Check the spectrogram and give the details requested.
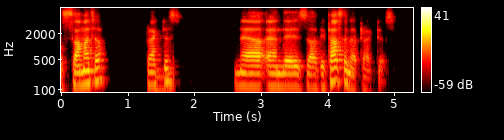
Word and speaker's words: vipassana: of meditation yeah well there's two ways of pronouncing it if you if you pronounce it in the Sanskrit it's vipassana Buddhism is mostly concerned with the Pali Lane which Pali language it's vipassana okay inside and so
